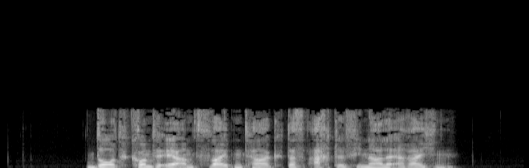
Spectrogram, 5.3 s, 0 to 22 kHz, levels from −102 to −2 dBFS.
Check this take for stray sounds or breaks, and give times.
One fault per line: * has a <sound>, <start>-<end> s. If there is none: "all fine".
all fine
